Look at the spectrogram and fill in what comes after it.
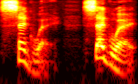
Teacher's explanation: this word also has two syllables and the stress is on that first syllable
